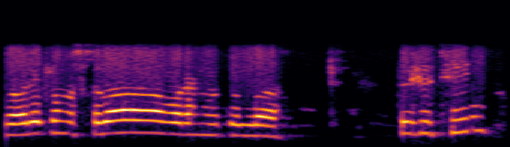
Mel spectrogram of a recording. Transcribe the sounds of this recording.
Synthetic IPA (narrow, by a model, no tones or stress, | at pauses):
waːleːkumɐsɐlaːmwɐɾɐhmɐt̪ulːaː | t̪uɕ̬ut̪ʰi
